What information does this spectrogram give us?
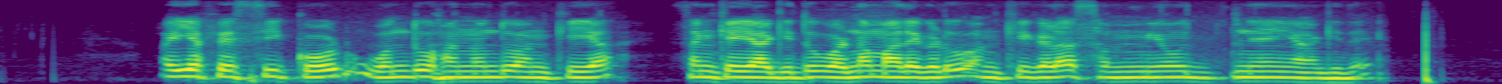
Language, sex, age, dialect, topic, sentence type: Kannada, male, 18-24, Mysore Kannada, banking, statement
